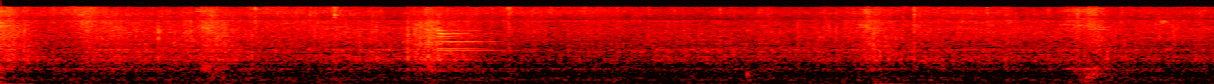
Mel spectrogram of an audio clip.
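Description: Vegetable noodles being stirred and tossed in a hot metal kadai, with a steady low sizzle and a few louder strokes of the utensil against the pan.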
